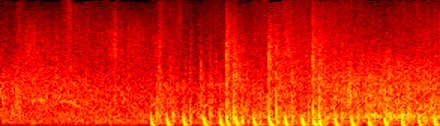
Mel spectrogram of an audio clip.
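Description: Footsteps run quickly through brush.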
